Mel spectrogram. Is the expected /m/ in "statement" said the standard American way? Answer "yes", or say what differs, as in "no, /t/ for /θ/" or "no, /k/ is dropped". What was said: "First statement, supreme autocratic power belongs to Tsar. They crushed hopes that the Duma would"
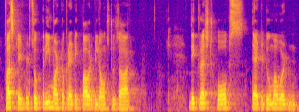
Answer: no, /m/ is dropped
